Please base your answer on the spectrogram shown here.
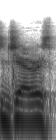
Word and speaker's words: Jeiris: So I'll say like, you say it like Ferris, it's Jeiris, but you say it like Ferris wheel, or like Ferris Bueller's Day Off.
